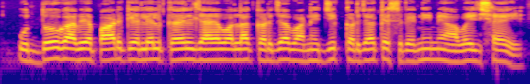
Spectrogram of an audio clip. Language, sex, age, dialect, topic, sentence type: Magahi, male, 25-30, Western, banking, statement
